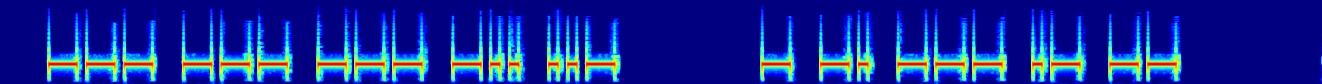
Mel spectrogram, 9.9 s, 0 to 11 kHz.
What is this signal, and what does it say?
Morse code, heard as a keyed tone, about 17 wpm, 800 Hz. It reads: OOODU TNOAM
